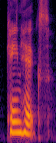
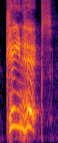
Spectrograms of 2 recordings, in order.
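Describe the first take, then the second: First: The name is said calmly without raising the voice. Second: The name is said loudly and harshly. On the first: The child knows something important follows. The speaker calls it right. "in that tone, I don't have to raise my voice" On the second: The child comes to hate his name. The speaker calls it wrong. "notice that I don't go Kane Hicks because then he hates his name"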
